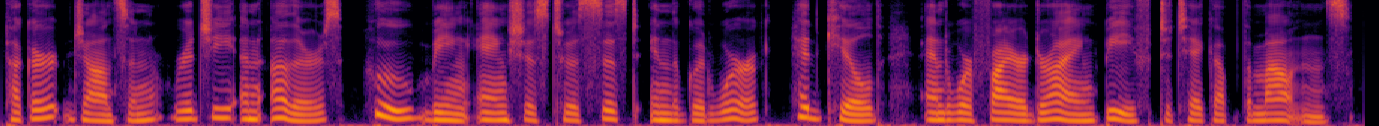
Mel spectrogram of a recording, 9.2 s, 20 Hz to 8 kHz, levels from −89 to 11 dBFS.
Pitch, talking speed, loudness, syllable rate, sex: 175 Hz, 170 wpm, -19 LUFS, 4.3 syllables/s, female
